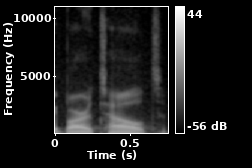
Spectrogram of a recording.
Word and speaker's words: Bartelt: Bartelt, B-A-R-T-E-L-T.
